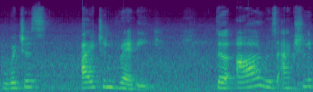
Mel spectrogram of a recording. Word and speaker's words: itinerary: why I want to focus on the right pronunciation which is iton ready the our was actually pronounced in the right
